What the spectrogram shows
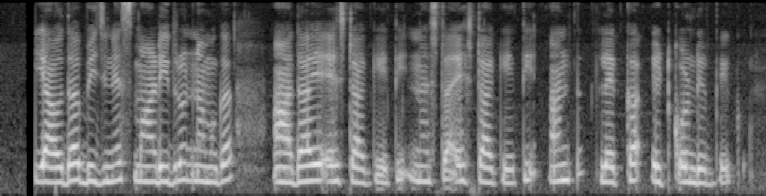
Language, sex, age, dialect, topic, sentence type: Kannada, female, 36-40, Dharwad Kannada, banking, statement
